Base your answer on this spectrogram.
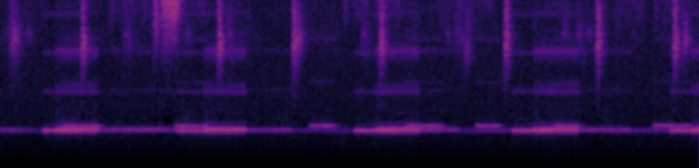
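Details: Crickets chirping in grass on a warm summer night in Bulgaria, captured with a surround microphone: a steady high-pitched trill pulsing in bursts about every second, overlapping callers, with faint higher ticks above.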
